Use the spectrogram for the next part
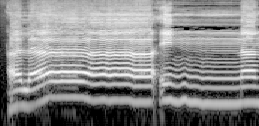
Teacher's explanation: الا مد منفصل ہے، 3 الف کے برابر کھینچ کر پڑھیں گے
